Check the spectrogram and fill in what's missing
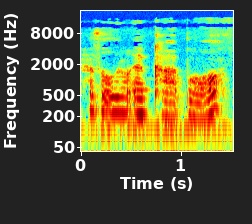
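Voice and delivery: soft whispered aside; whispering. Real, not acted. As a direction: whisper it to yourself. Aside while showing a t-shirt.

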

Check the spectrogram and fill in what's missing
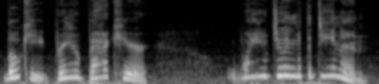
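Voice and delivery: high, loud, urgent demand; alarmed shout. A narrator's reading. Jack yelling at Loki to bring her back, urgent shout.

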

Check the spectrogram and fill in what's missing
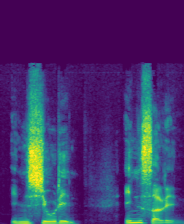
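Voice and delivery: "insulin" as in-shiu-lin, then in-se-lin; teacher's insulin pronunciations. Retold or imitated. Recalling biology teachers, two pronunciations of "insulin". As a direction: contrast two ways of saying "insulin". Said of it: "念胰岛素都会念什么".

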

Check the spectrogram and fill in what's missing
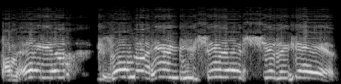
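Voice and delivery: high, furious outburst; real high-pitched fury; angry screaming. Real, not acted. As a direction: scream it and be done. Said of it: "you were screaming".

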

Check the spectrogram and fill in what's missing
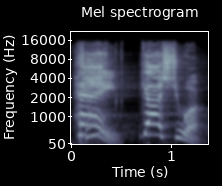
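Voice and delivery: drawn-out, indignant call; stretched holler to get his attention; confronting call. Acted. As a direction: call him out by name, slowly. Calls out to confront him.

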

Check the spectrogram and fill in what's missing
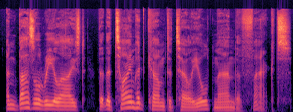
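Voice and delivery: ordinary delivery

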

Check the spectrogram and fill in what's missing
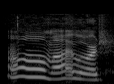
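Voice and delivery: usual speaking voice

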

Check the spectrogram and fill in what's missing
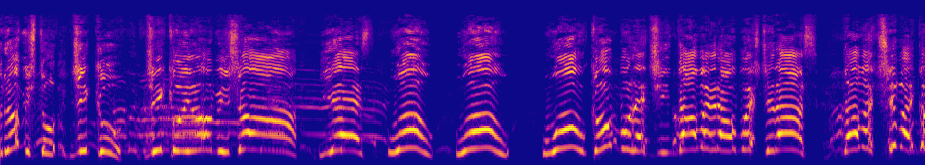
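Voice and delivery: high-pitched yelled encouragement; hype shouting. Real, not acted. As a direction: yell strength into a struggling lifter. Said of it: "Będę krzyczał, żebyś to wyciągnął".

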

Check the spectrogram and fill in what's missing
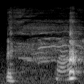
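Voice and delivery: ordinary delivery

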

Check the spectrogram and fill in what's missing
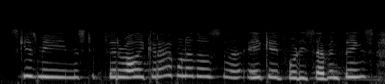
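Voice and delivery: very high, polite falsetto; mock female voice. Woman asks the federale for a gun, mock female falsetto. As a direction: imitate a woman asking in falsetto.

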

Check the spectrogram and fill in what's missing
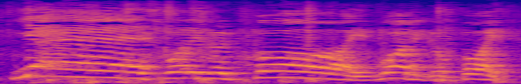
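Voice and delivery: high loud yes, very slow praise; joyful shouted praise. Real, not acted. Trainer celebrating the dog's spin on the word alone, joyful praise.

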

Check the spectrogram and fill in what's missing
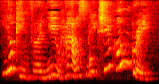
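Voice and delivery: a tiny mouse gasping in wonder; little mouse voice. A narrator's reading.

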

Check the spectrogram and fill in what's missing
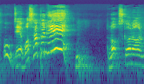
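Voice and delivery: mock surprise. Mock shock at revealed answers.

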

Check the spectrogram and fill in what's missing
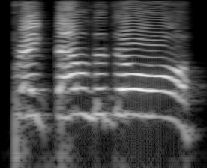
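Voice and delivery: very high, loud, stretched-out scream; child screaming to the mob outside; boy's scream. A narrator's reading. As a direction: scream it slowly at full force. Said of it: "screamed the boy".

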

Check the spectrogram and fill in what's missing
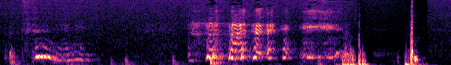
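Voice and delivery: long, high laughing fit; helpless laughter. Real, not acted. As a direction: burst out laughing. Laugh continues.

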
